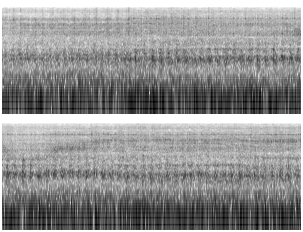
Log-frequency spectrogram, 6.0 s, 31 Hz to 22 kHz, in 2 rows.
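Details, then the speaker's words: Suzuki Burgman 125 scooter at about 78,000 km, idling and very hot: rough fast metallic clatter from the rear, attributed to a worn crankshaft; crank and engine to be replaced. "आणि आपल्या रुस्तम मधून भरपूर आवाज यायला लागला त्याच्या crank मधून आपल्याला क्रँक सुद्धा बदलायचा आहे"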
